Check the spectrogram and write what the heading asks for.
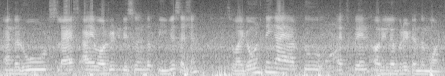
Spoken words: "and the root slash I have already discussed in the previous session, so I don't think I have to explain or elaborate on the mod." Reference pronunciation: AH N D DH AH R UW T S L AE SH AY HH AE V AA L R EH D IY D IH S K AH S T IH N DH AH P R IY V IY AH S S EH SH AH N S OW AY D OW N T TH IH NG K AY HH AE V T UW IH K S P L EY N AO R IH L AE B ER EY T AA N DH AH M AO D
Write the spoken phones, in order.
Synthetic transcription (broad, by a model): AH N D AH R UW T S L AE SH AY HH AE V AA L R EH D IY D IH S AH IH N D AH P R IY V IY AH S S EH SH AH N S OW AY D OW N T T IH NG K AY HH AE V T UW IH K S P L EY N AO R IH L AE B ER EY T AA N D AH M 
